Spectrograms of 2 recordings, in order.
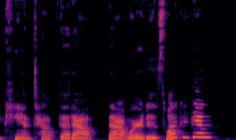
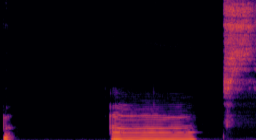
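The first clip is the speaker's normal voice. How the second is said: short "B", pause, long held "ox"; super slow sounds; 3 semitones higher than usual. Shown as a demonstration. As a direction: sound out "B, ox" very slowly, vowel stretched. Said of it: "say it one more time".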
